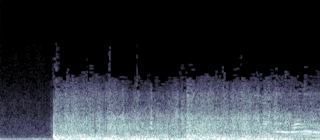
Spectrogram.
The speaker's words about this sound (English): Jan uncorks both grenades and lobs them down beside the fence.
